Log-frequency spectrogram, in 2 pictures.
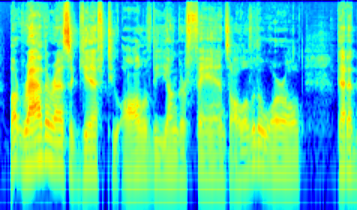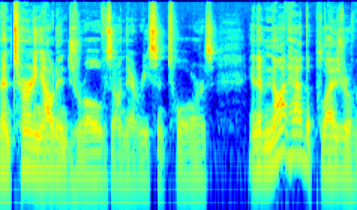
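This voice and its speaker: A middle-aged man narrating a casual, wry review with occasional mild swearing. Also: sits low.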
